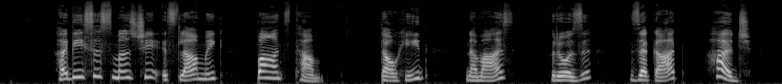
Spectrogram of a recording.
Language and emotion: Kashmiri, neutral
